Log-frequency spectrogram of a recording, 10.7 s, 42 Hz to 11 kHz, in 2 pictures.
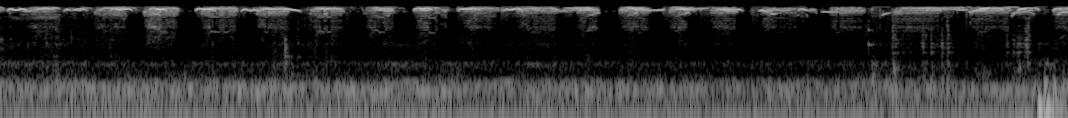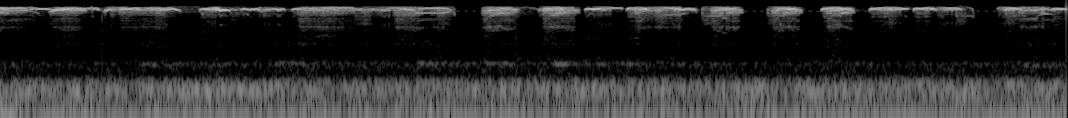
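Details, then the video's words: Nine eleven-day-old great tit nestlings in a nest box camera in Israel, being fed by their parents in March; a dense, high, hissing chorus of rapid begging calls repeated several times a second, with faint low hum beneath. "Parents feeding twice the 9 eleven day nestlings in the live Israel great tit ירגזי CAM"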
